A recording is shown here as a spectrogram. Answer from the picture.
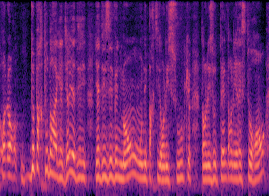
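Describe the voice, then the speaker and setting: A man talks with a high pitch and ordinary pitch variation. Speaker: TV food reporter. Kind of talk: lively TV segment chat. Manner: fast; animated.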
